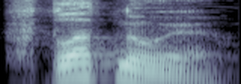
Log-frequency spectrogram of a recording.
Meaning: 1. closely, tightly 2. seriously, in earnest
- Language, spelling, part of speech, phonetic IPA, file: Russian, вплотную, adverb, [fpɫɐtˈnujʊ], Ru-вплотную.ogg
